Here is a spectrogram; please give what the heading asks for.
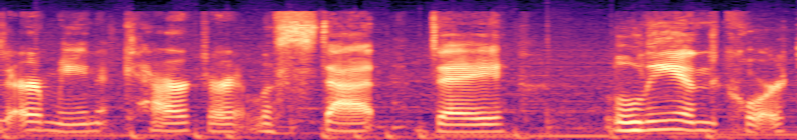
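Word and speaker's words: Lioncourt: main character, Lestat de Liancourt. Spelled like Lion Court, but that's not how you say it because it's French and very fancy.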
